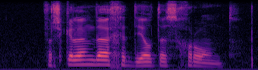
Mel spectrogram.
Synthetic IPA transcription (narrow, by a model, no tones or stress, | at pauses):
fərskələndəχədiəlˠtəsχrɔnt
